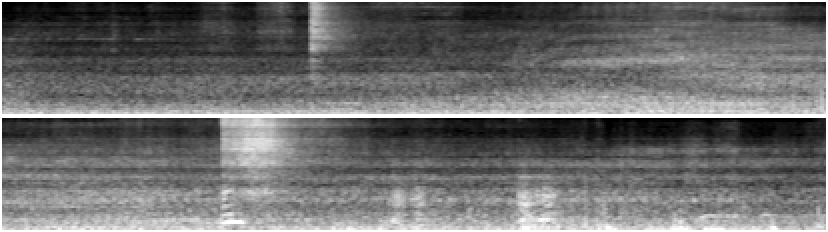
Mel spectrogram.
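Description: A city bus engine rumbles as the bus drives past close by.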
